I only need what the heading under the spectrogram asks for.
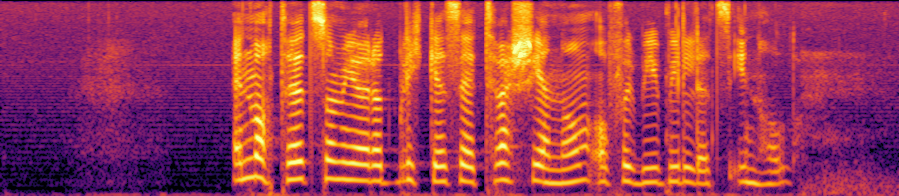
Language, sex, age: Norwegian, female, 30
